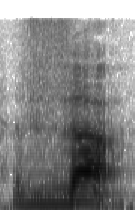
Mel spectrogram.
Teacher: they should all be voiced and all made with your tongue coming through your teeth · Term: voiced th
